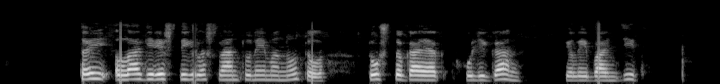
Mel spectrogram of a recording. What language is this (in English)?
Mari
